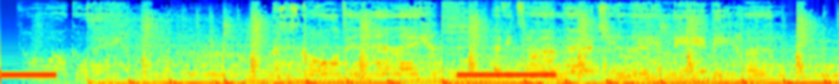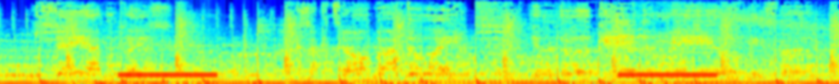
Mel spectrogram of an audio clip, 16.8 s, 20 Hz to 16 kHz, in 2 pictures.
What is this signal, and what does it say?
Ringback tone (Europe, 425 Hz), with noise.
